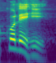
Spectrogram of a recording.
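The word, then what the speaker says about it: Caullery: Ele fala só Collery, né, que escreve-se dessa forma com a pronúncia francesa.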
